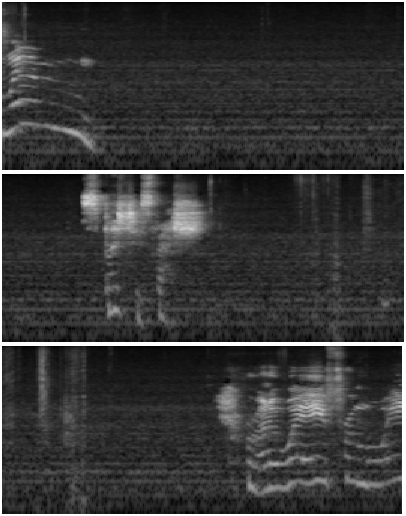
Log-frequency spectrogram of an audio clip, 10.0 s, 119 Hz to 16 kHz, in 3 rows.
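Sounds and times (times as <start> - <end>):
cardboard page turning: 5.8 - 7.6.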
